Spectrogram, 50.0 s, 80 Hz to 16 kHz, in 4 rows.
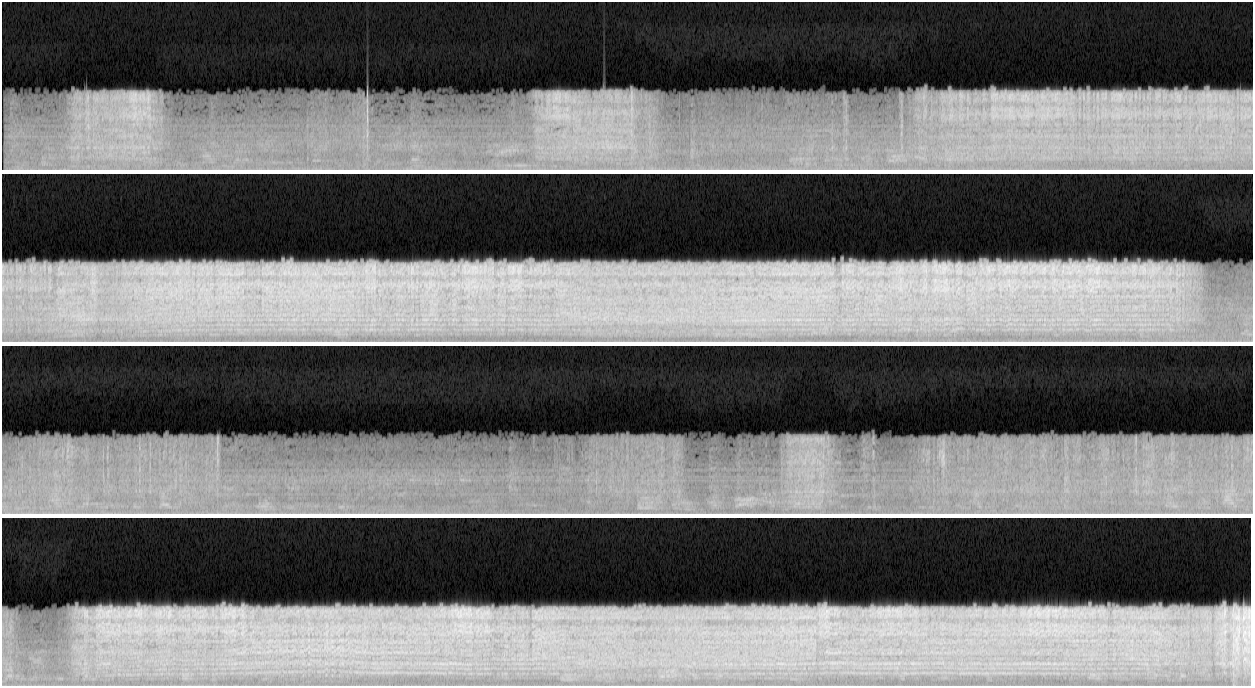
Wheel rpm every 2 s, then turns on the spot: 20, 0, 10, 20, 30, 70, 70, 110, 110, 110, 110, 120, 40, 10, 0, 10, 20, 20, 20, 80, 110, 110, 110, 110, 110.
24-28 34-38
